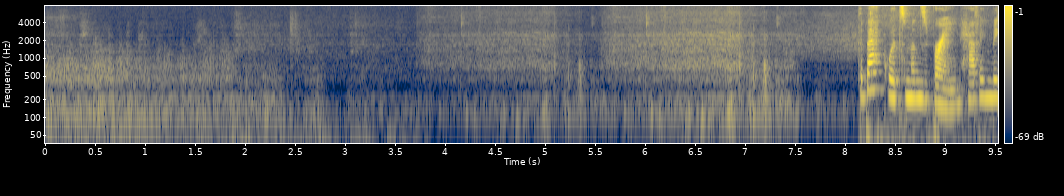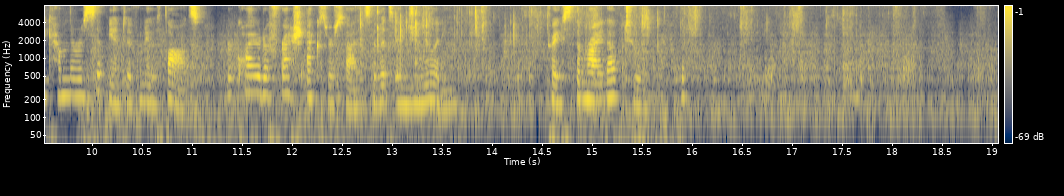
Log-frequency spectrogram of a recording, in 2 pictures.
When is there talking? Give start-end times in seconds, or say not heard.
8.2-13.7, 14.6-15.9.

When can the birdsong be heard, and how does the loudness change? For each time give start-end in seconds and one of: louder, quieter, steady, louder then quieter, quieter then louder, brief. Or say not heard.
not heard.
